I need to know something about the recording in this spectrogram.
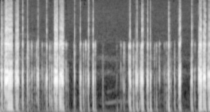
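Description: A garbled, breaking-up phone line: choppy bursts of distorted, unintelligible sound cut in and out rapidly, with a brief near-silent gap in the middle filled by faint warbling tones.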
